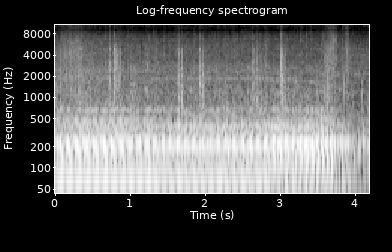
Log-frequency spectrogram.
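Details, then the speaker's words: Vauxhall Mk3 Astra 1.4 petrol, 102,000 on the clock, parked since 2018, charged battery, management light on, no fan: idles steadily a few seconds, then sags and cuts out randomly on its own; stalling, cause unknown. "no fan and it cuts out it random after a few seconds running"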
